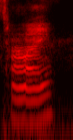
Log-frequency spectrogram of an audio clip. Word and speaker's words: thyme: Thyme is time. I said thyme like it's spelled, but it's called time.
